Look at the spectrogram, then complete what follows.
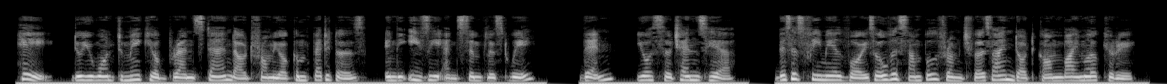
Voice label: AI English Female Voiceover Sample; Mercury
